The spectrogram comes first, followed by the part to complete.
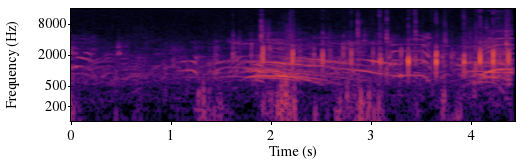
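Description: Young players and sideline spectators shouting and calling across an open football pitch, with drawn-out calls falling in pitch, and a few sharp short taps in the second half.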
